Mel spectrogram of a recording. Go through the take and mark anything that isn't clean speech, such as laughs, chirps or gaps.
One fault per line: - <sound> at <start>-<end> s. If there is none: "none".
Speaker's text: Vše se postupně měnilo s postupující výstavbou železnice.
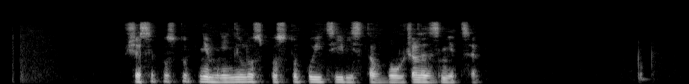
none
